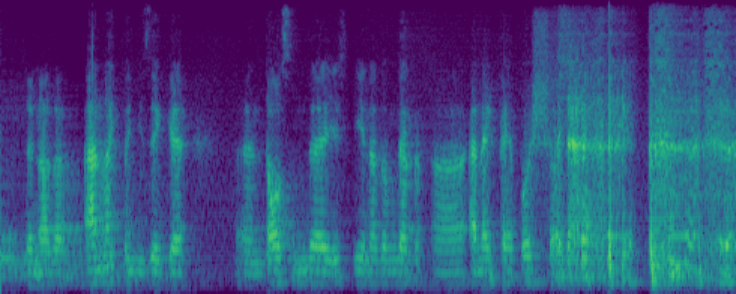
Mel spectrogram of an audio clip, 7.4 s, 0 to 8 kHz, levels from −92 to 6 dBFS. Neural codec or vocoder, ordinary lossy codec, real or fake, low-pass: codec, 16 kHz, 0.4 kbps, LongCat-Audio-Codec; none; fake; none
